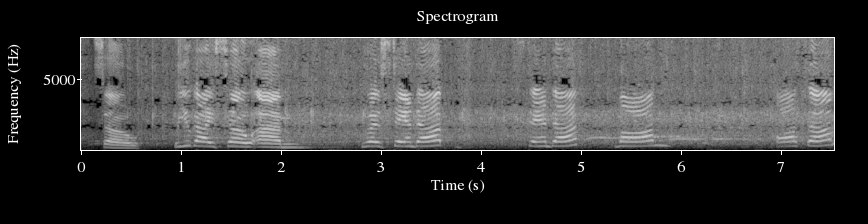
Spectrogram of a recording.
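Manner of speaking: loud, high call to the crowd. Real, not acted. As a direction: call out to the audience to stand. Calling guests to stand up.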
